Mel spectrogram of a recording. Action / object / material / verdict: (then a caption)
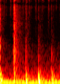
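tap / sourdough bread loaf / bread / hollow. Tapping on a baked sourdough bread loaf gives five low, hollow knocks with short decay, a sound that shows the loaf is baked through.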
